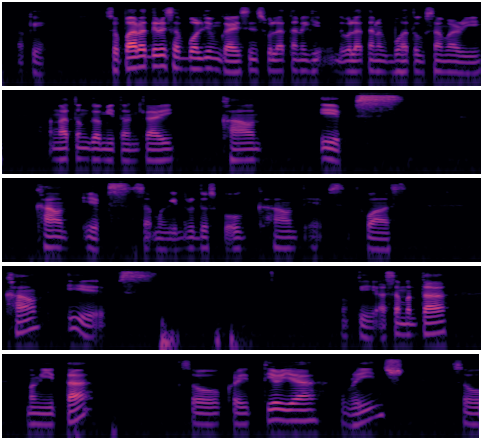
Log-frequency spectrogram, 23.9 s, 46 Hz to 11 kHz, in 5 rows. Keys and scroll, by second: 13.0 =, 15.7 Down, 17.0 Tab.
